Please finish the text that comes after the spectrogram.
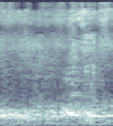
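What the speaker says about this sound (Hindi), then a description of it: "ये एक नंबर लाल परी कबूतर है।" A Lal Pari pigeon coos close by, a low, steady throaty rolling call that rises and falls gently in pitch over about a second.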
